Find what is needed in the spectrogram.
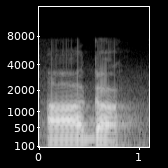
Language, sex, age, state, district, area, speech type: Maithili, male, 30-45, Bihar, Begusarai, urban, read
